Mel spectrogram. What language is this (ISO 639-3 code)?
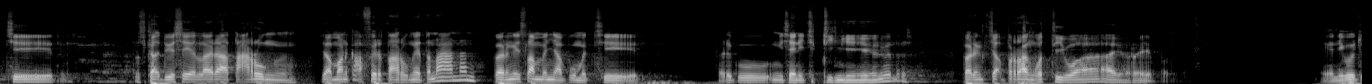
ind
